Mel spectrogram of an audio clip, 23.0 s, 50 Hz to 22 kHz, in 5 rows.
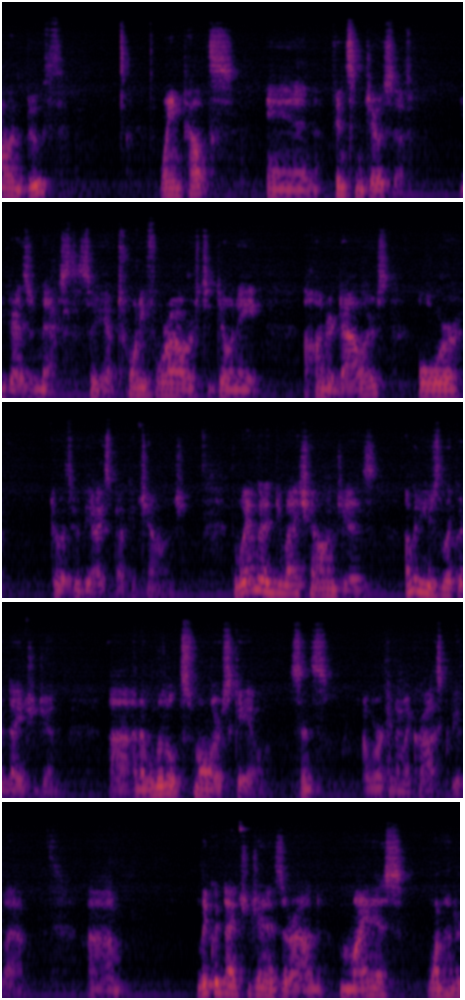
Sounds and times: Speech: 0.0s - 19.7s, 20.4s - 23.0s.

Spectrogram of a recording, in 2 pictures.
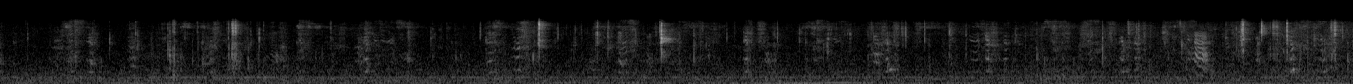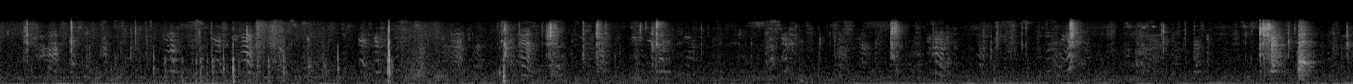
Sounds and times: Dog: 0.5s - 27.0s.

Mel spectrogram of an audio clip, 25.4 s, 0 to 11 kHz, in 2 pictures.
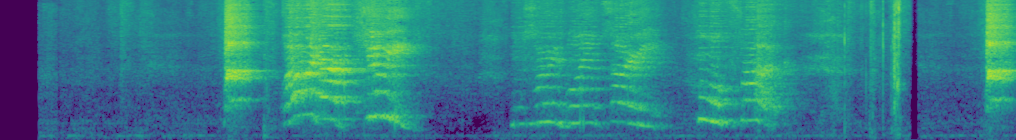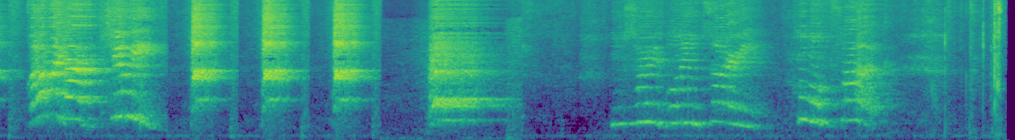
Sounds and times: Yip: 2.8s - 3.4s, 12.3s - 12.9s, 15.1s - 19.2s
Speech: 3.5s - 5.3s, 6.4s - 9.9s, 13.0s - 14.8s, 20.3s - 24.0s.

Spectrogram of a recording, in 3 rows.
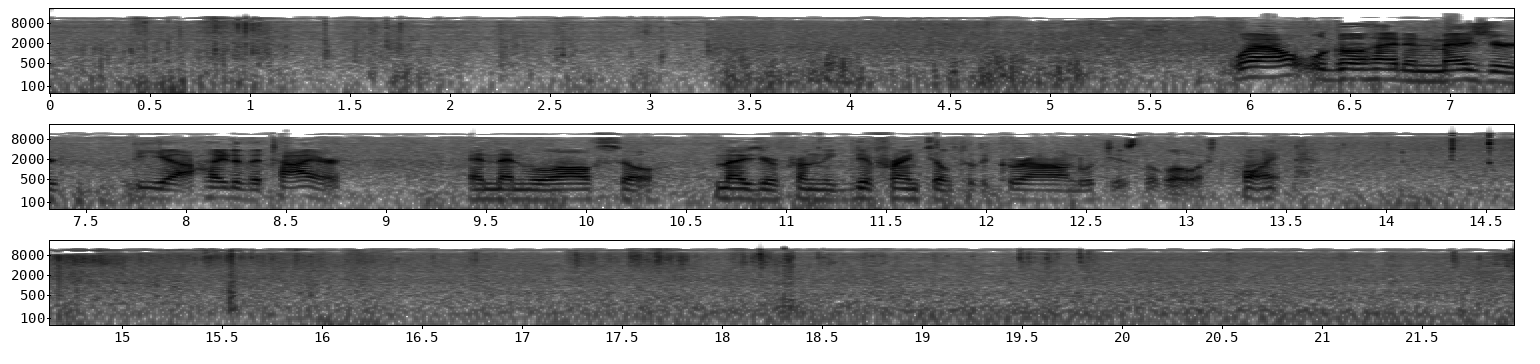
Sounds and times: Speech: 5.9s - 8.8s, 9.4s - 13.7s.

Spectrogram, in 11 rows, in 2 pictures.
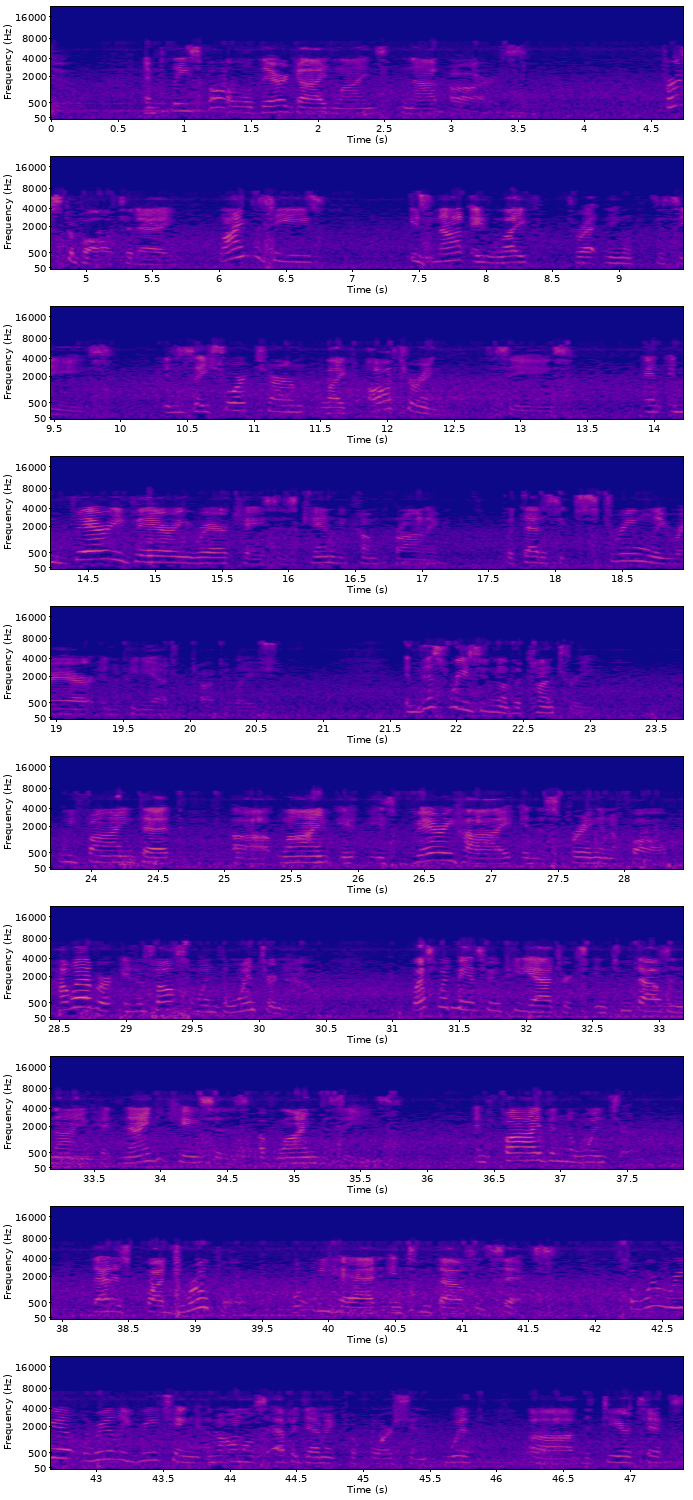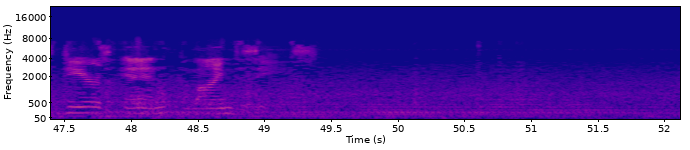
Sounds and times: Speech: 0.0s - 3.6s, 4.6s - 6.8s, 7.4s - 20.7s, 21.6s - 23.1s, 23.7s - 30.5s, 31.1s - 37.6s, 38.2s - 49.4s.

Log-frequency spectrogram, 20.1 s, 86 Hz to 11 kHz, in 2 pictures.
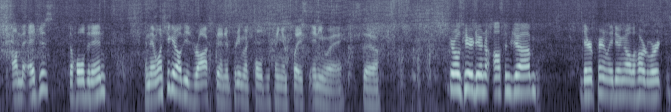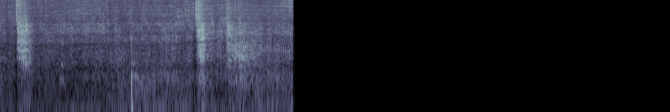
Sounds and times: Speech: 0.1s - 1.6s, 2.2s - 5.7s, 6.7s - 8.1s, 8.7s - 10.1s.

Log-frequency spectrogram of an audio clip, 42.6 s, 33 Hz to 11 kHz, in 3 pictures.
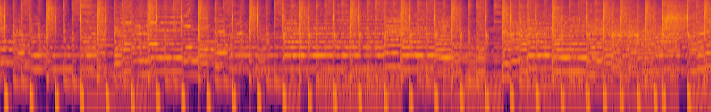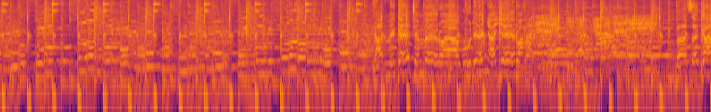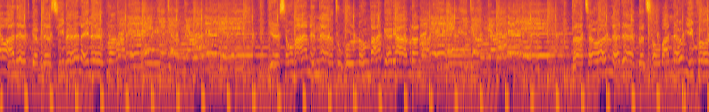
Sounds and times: Music: 0.0s - 42.6s.

